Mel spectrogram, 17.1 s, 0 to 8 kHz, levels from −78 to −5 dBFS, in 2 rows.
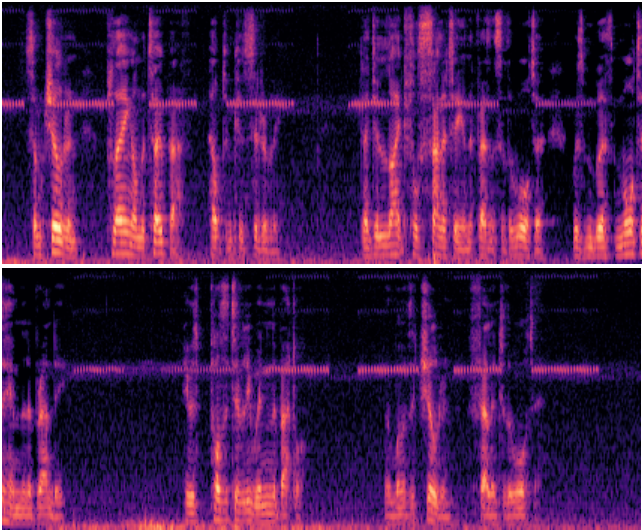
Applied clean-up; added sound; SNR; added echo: none; Cricket; 12 dB; none.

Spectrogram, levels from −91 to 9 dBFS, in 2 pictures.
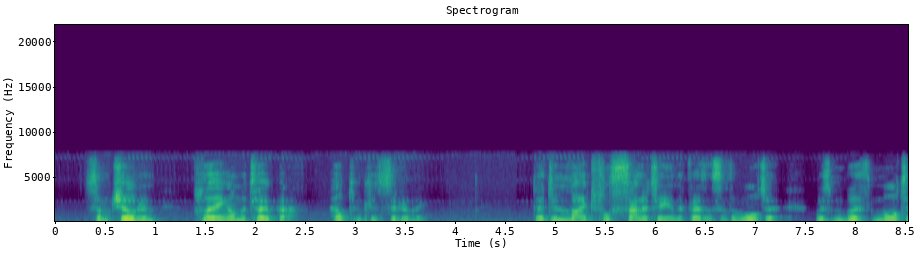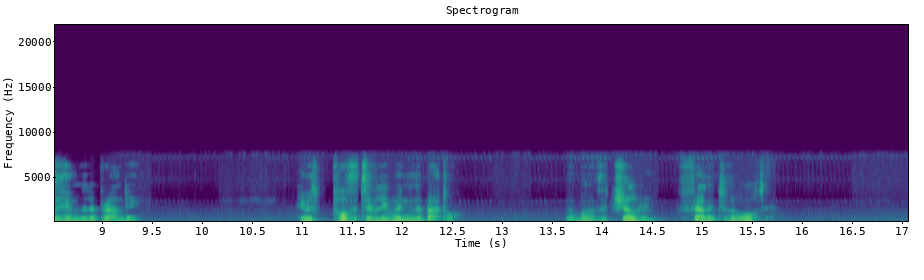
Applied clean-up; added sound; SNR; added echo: neural separator model SepFormer DNS4.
